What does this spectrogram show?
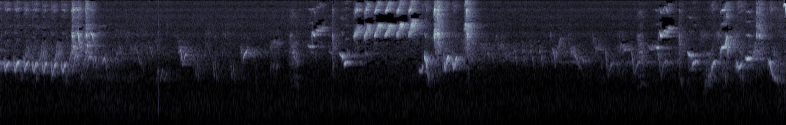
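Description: Small birds chirping and trilling in three short bursts of quick, high-pitched notes, with quiet pauses between.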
